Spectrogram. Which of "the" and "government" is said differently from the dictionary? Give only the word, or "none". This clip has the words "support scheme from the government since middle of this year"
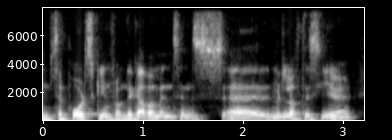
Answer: none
